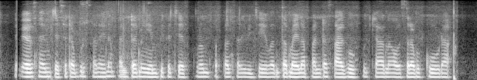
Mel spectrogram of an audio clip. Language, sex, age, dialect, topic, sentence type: Telugu, male, 25-30, Southern, agriculture, statement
